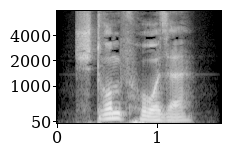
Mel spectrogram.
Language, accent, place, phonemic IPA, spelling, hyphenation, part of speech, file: German, Germany, Berlin, /ˈʃtʁʊmpfˌhoːzə/, Strumpfhose, Strumpf‧ho‧se, noun, De-Strumpfhose.ogg
- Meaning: tights, pantyhose (US)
